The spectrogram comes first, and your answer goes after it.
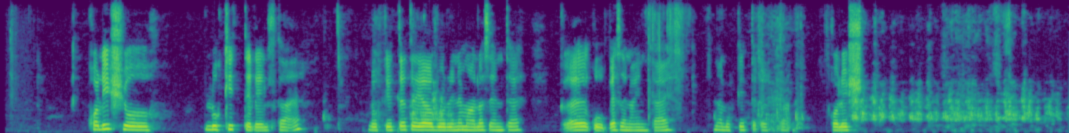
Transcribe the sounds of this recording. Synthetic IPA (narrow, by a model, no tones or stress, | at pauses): kʰɔlɪʃɔ | lʊkːɪt̪ːɛleːlt̪ːaːʔɛ | lʊkːɪt̪ːɛt̪ɛjaːɡɔɾːɪnɛmaːlɐsɛnt̪ːɐ | kʼɐɛkʼuːpʼːɛs̬ɛnɔɪnt̪ːɐj | nɐlʊkːɪt̪ːɛleːlt̪ːaːʔ | kɔlɪʃːɔ̥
